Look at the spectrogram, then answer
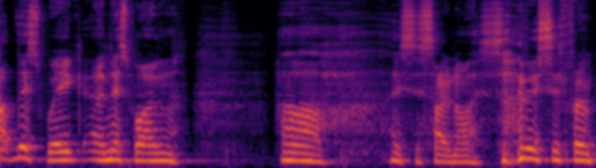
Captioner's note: sighs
